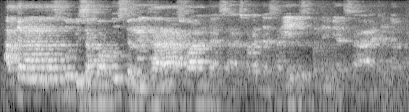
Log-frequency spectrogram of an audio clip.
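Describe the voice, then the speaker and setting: A man's voice: a little high, expressive, brisk, crowd noise. A young man, a student, giving a loose, rambling classroom presentation and walking through spoken examples. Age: young adult. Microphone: far camera. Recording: echoey classroom, far from the mic, background noise.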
